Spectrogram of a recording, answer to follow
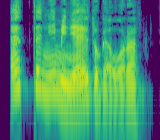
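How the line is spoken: Calm reply. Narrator (Russian): спокойно ответил Хрустальт

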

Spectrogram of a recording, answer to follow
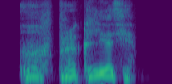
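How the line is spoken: Whisper of sudden realization. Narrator (Russian): прошептал я, озаренный внезапной догадкой

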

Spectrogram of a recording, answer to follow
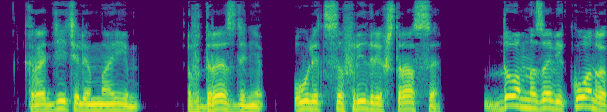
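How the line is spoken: Pleading. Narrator (Russian): взмолился Алексей

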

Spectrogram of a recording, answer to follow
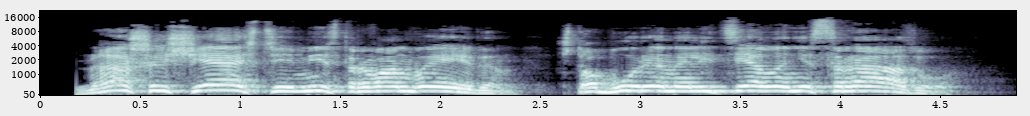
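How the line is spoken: Shout. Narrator (Russian): крикнул Ларсон

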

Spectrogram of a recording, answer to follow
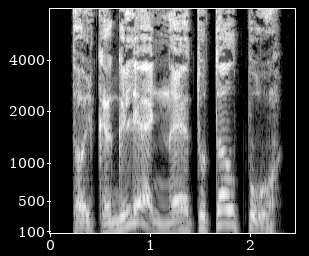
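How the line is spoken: Hissing. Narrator (Russian): прошипел он

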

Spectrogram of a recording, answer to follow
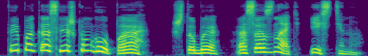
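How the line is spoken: Mocking. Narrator (Russian): произносит Алистер насмешливо

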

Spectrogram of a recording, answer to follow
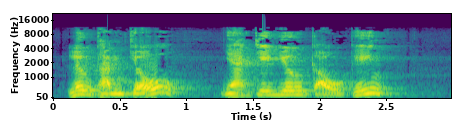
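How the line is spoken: Raised calling voice. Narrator (Vietnamese): Thủy Liên Ảnh dương giọng cao kêu lên

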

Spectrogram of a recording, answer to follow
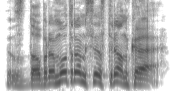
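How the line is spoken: Shouting right into ear. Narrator (Russian): крикнул прямо ей в ухо

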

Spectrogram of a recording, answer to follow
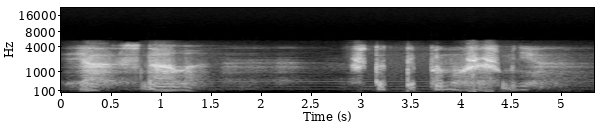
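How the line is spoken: Whispered. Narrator (Russian): прошептала

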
